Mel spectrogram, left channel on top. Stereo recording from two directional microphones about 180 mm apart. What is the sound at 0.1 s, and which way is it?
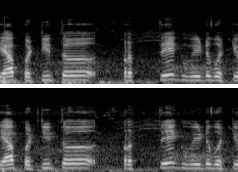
Speech, centre (ahead or behind).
